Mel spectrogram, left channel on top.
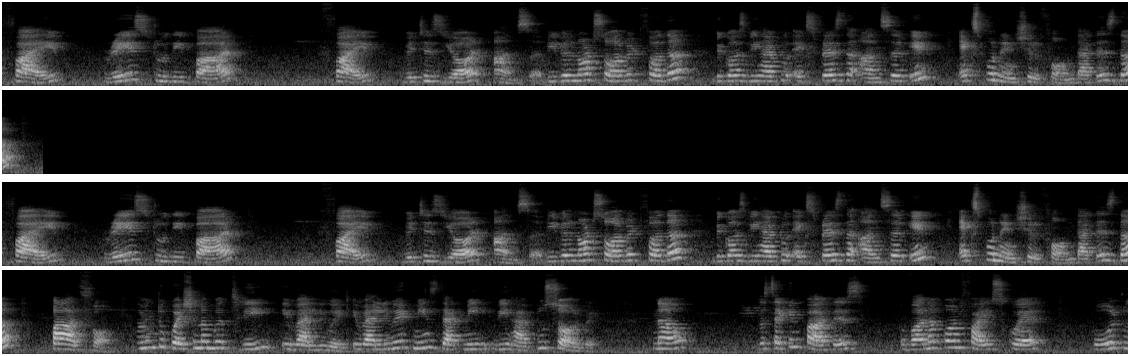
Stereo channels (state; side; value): drops out; left; at 11.7 s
